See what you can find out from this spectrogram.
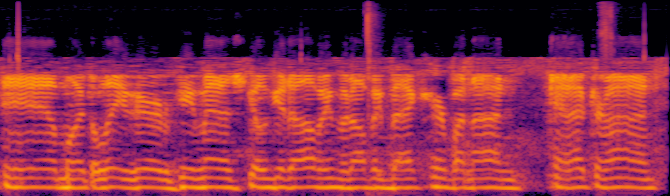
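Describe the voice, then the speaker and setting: Guy w/ kinda high voice chatting on ham radio, muffled signal, noisy. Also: completely flat delivery, quick pace. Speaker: amateur radio operator. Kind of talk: casual radio chat. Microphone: amateur radio transmission. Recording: dull amateur radio signal, clear static noise.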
